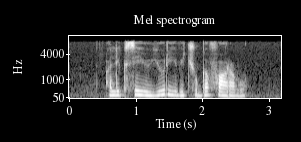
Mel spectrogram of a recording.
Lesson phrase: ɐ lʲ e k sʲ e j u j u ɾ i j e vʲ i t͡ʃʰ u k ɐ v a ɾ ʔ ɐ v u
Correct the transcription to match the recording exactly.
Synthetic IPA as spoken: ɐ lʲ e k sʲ e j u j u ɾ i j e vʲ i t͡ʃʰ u ɡ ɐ f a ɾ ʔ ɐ v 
